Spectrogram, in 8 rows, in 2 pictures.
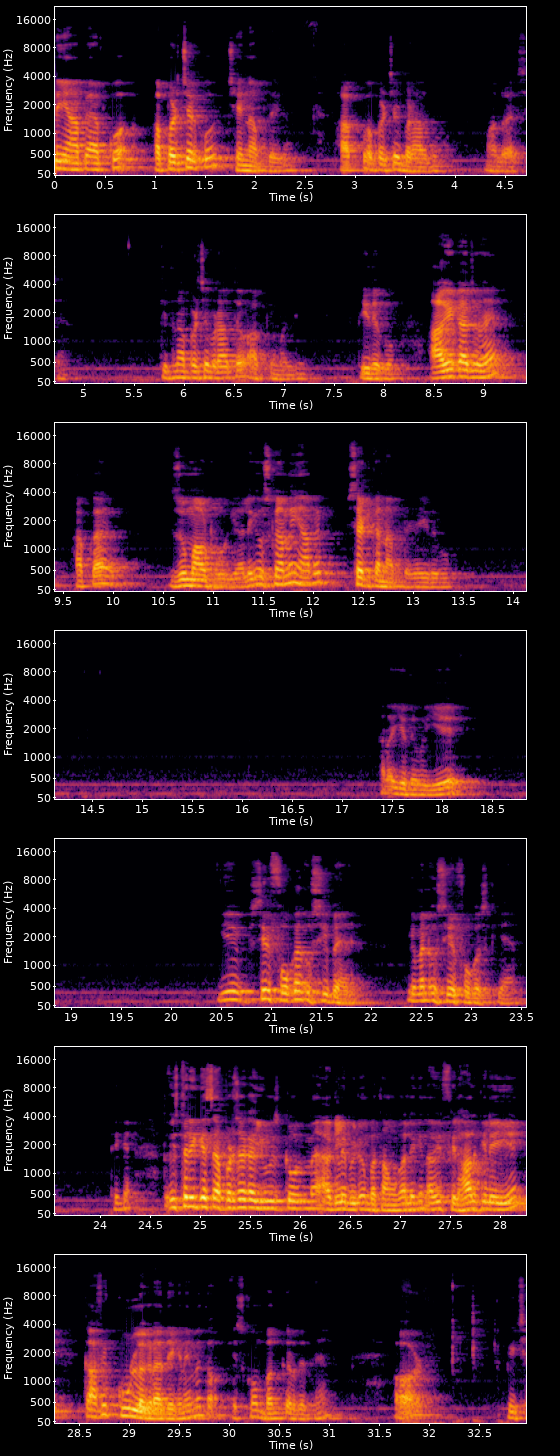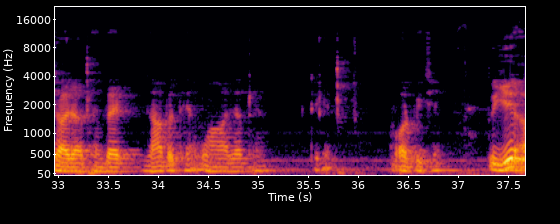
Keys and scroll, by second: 32.2 ctrl+z, 32.3 ctrl+z, 33.1 ctrl+z, 35.6 ctrl+z.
